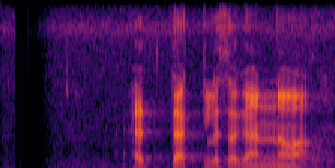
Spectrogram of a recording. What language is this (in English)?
Sinhala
